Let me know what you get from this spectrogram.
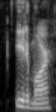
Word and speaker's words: Itamar: Is that how you say his name? Itamar? – Itamar, yeah.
